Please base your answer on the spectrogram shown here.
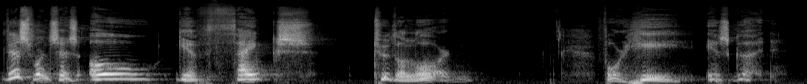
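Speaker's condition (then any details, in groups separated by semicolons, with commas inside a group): Hoarseness after vocal cord surgery; earlier doctor attributed voice problem to aging, second opinion sought; hard to hear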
